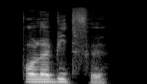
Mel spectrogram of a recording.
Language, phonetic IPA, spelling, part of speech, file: Polish, [ˈpɔlɛ ˈbʲitfɨ], pole bitwy, noun, Pl-pole bitwy.ogg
